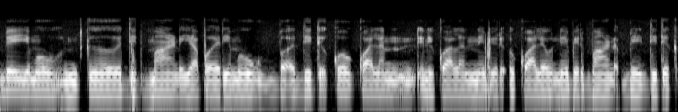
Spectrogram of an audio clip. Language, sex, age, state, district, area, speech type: Kashmiri, male, 18-30, Jammu and Kashmir, Shopian, rural, spontaneous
